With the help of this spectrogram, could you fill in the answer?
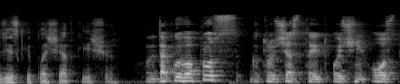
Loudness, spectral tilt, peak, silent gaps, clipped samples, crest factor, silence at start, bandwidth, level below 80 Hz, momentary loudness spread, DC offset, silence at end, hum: -25 LUFS; -4 dB/octave; -6 dBFS; none; under 0.1%; 20 dB; 0 s; 11 kHz; -52 dBFS; 14 LU; under 0.1%; 0 s; none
